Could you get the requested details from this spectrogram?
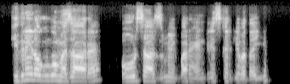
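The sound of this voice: A man talks fast at a high pitch, with a fairly bright tone and ordinary pitch variation. The sound is dry and close, with no echo.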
